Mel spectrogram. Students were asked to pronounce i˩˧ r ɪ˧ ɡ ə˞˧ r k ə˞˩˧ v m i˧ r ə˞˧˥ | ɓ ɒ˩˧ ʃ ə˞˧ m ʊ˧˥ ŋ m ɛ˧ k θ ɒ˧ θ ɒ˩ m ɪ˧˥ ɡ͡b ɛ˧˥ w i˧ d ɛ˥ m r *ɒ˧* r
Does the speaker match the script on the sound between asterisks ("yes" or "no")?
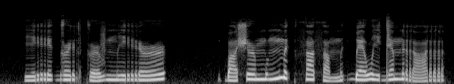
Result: no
